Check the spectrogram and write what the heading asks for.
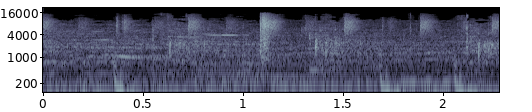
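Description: Music with a driving drum beat: deep kick-drum thumps and sharp high hits.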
